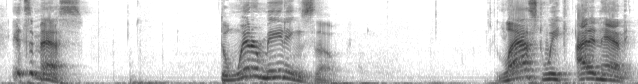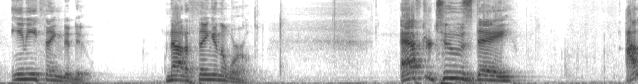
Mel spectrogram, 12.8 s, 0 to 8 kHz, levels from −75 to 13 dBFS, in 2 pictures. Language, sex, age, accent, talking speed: English, male, 40-59, American, 115 wpm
